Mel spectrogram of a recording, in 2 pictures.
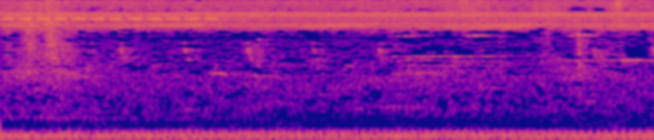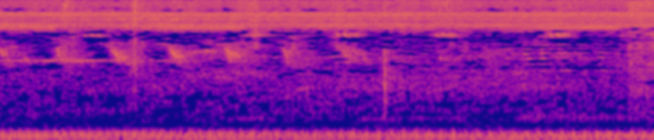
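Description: Small birds chirping in short, scattered calls over a steady low hum, with a thin, steady high-pitched whine above.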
